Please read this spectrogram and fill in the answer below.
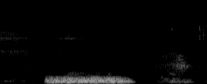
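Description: A voice-over narrator sighs, breathing out heavily into a close microphone: one short, low breath about half a second in, lasting just under a second, with a faint intake of breath before it.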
